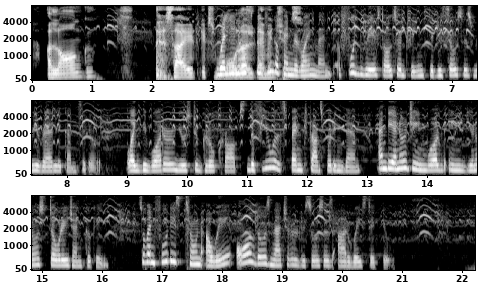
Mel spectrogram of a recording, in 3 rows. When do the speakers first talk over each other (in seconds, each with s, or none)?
3.1 s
